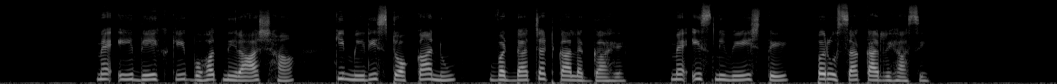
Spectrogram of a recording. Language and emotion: Punjabi, sad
